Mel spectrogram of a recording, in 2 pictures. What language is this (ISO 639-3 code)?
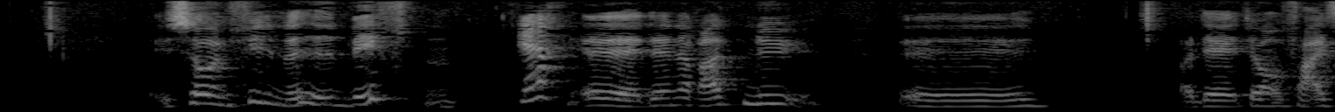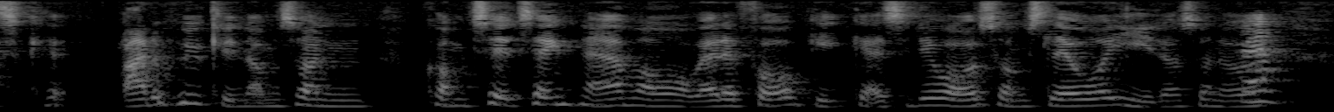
dan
